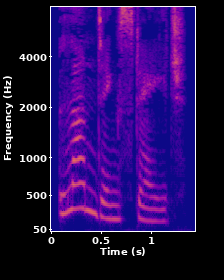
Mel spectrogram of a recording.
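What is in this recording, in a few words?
"landing stage", British English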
